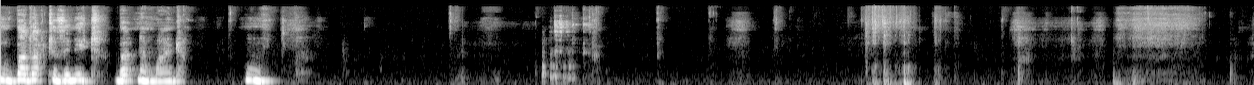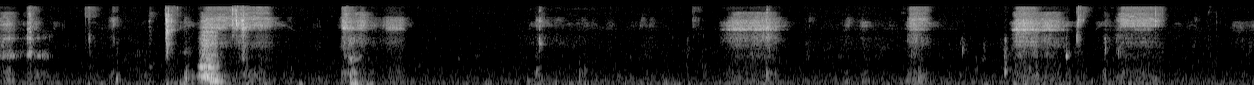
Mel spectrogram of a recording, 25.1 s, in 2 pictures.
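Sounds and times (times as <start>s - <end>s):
chewing and crunching pastry: 5.8s - 15.2s, 21.6s - 24.3s.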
